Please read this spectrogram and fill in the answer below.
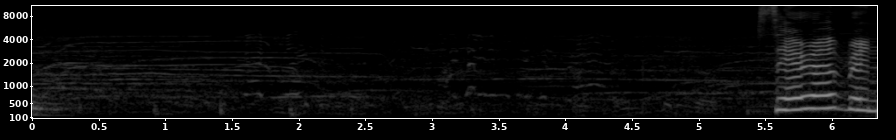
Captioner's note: cheering and Applause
